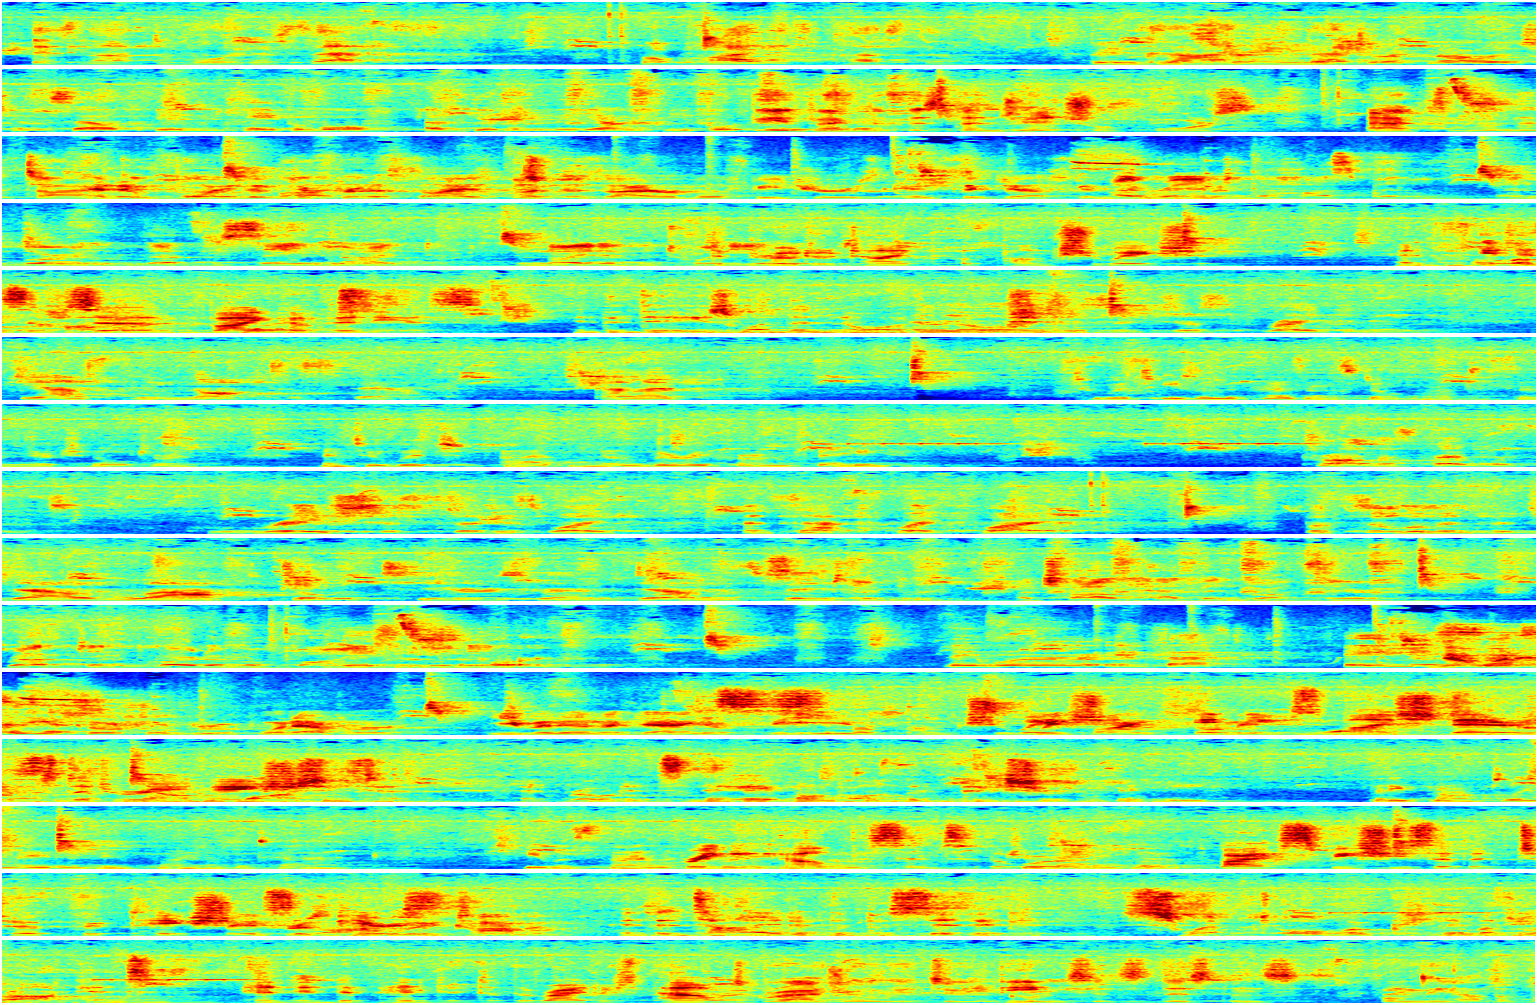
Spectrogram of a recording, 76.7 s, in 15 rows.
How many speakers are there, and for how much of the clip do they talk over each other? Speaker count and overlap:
9, about 25%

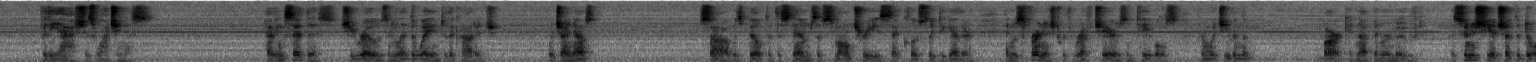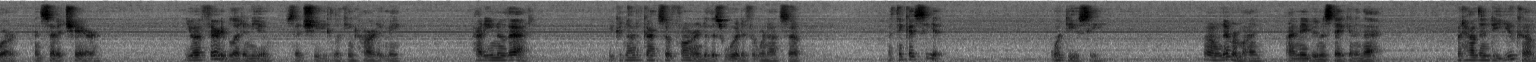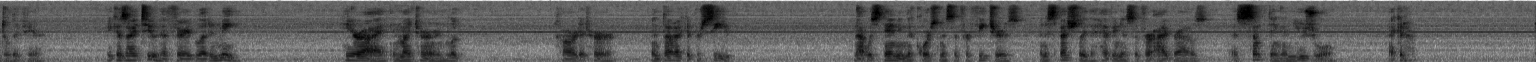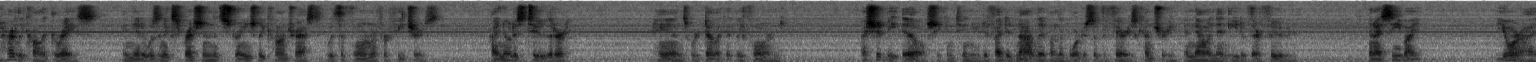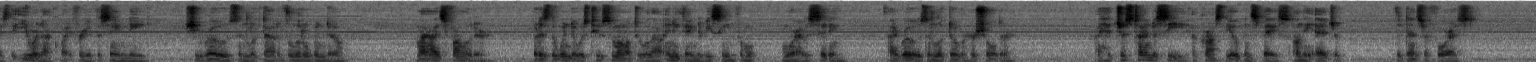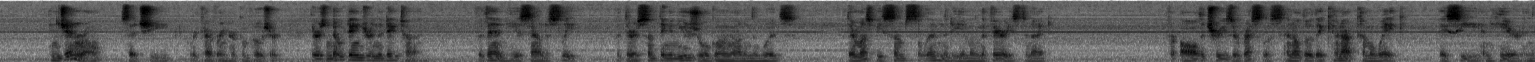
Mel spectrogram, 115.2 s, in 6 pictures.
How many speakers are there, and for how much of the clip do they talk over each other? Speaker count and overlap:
1, no overlap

